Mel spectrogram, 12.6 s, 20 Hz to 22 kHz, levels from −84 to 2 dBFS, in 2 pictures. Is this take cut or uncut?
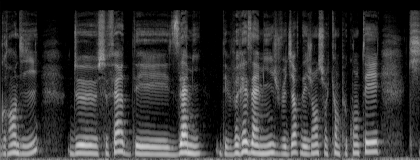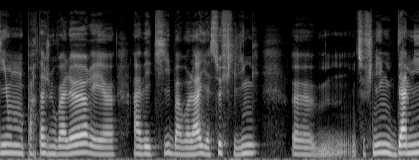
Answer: uncut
